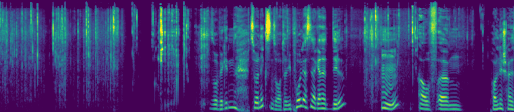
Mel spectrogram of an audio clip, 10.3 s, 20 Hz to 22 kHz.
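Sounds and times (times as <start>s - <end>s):
fruit gummies being chewed: 2.2s - 4.4s, 7.5s - 8.5s, 9.2s - 9.8s
speech: 4.2s - 7.0s, 7.6s - 10.2s.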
